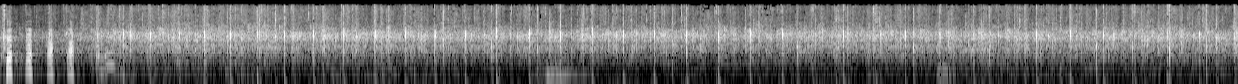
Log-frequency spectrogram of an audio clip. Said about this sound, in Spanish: Hombre, pero que, los que os venid, que os vean, que os aplaudan.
